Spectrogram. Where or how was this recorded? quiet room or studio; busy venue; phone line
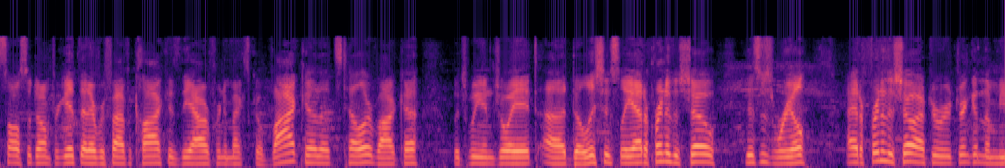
busy venue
